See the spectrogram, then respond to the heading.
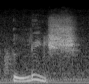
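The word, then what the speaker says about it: Laois: says how do you pronounce leash so it's pronounced leash how do you do leash i suppose like that leash yeah yeah oh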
